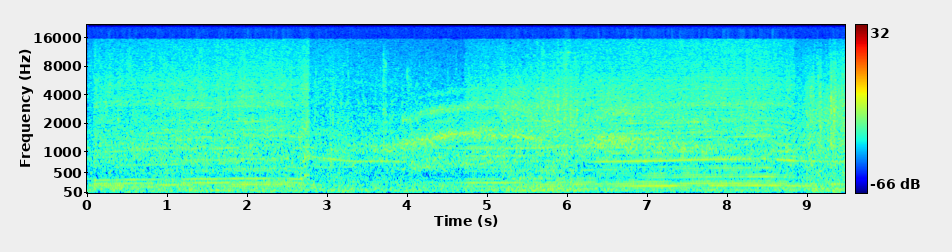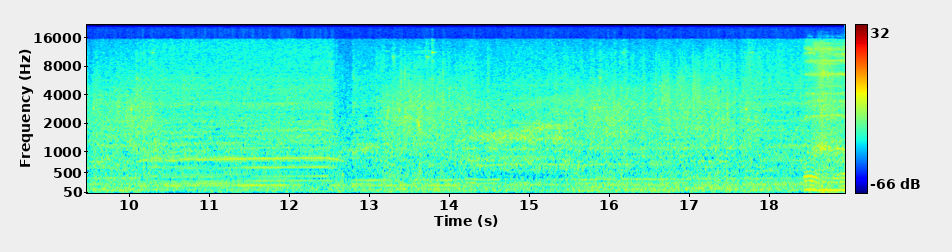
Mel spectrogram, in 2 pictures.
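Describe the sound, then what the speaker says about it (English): Race car engine in a racing video game time trial, revving hard in second gear with a steady loud drone and rising and falling pitch through repeated shifts, continuous and close throughout. "that's why you don't rev out second gear"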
